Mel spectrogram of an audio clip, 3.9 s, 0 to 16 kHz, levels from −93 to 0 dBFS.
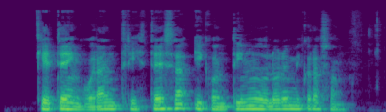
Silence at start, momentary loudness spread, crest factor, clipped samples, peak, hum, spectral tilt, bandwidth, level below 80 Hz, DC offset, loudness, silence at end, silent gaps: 0.35 s; 9 LU; 20 dB; under 0.1%; -6 dBFS; none; -8 dB/octave; 11 kHz; -44 dBFS; under 0.1%; -25 LUFS; 0.4 s; none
